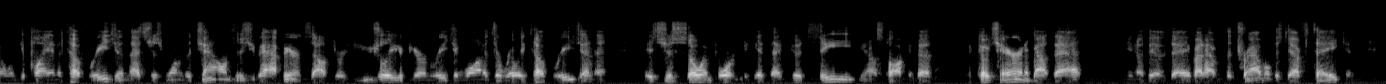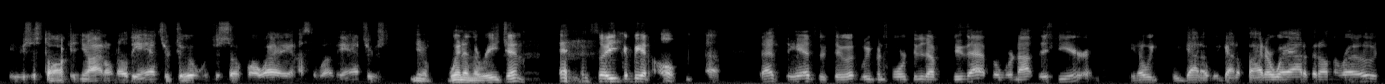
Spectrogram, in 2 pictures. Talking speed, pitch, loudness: 295 wpm, 385 Hz, -24 LUFS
